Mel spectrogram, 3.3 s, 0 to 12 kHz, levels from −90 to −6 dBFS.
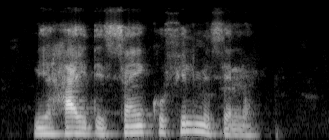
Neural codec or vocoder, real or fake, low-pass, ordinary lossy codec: none; real; 7.2 kHz; Opus, 16 kbps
